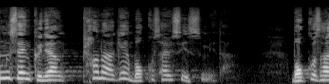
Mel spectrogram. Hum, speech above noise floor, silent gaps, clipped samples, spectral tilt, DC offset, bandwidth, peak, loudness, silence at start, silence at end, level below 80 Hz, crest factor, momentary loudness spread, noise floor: none; 37 dB; none; under 0.1%; -4 dB/octave; under 0.1%; 15.5 kHz; 0 dBFS; -19 LUFS; 0 s; 0 s; -58 dBFS; 18 dB; 12 LU; -55 dBFS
